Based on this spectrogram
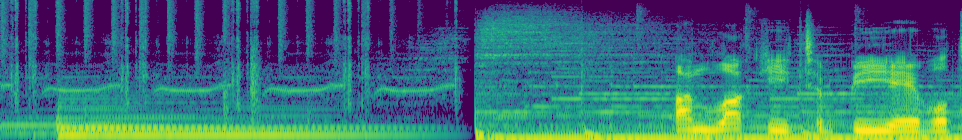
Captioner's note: camera shutter clicking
